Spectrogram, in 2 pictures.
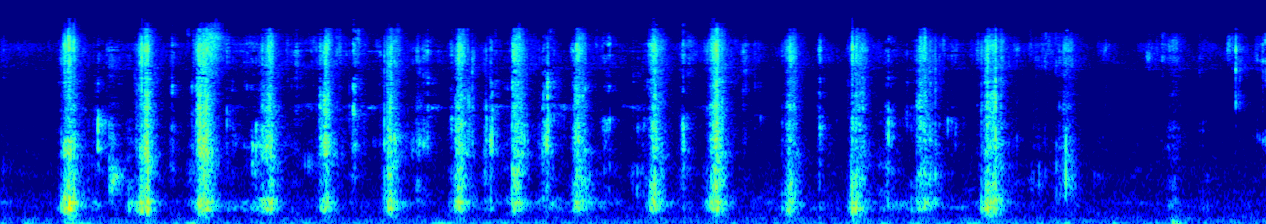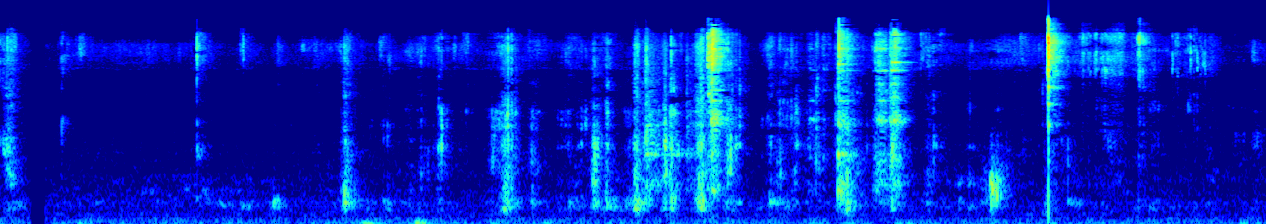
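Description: A person chewing a mouthful of fried Maggi noodles, at about two chews a second for the first several seconds, then fainter and more scattered. A few louder, sharper clicks come a few seconds before the end.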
